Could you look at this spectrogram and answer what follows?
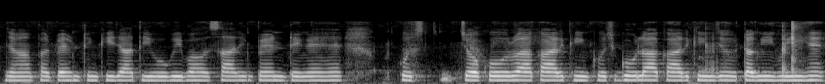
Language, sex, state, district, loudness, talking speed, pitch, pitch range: Hindi, female, Chhattisgarh, Kabirdham, -15 LUFS, 160 wpm, 190 Hz, 190-195 Hz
